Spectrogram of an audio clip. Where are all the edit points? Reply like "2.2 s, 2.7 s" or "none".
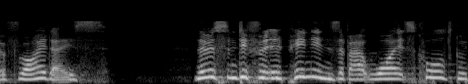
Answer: none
